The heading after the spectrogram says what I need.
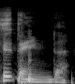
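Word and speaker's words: Staind: And it's spelled gross too. Yeah. S-T-A-I-N-D. Ooh. Like it, Stained.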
